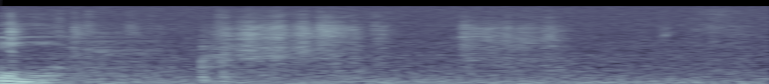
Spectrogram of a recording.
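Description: Stiff paper rustles and slides softly under hands.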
